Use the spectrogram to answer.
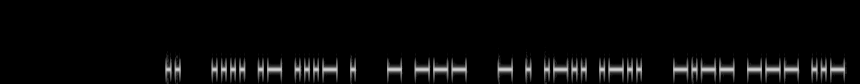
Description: Morse code, heard as a keyed tone, about 26 wpm, 700 Hz. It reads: I HAVE TO TELL YOU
